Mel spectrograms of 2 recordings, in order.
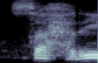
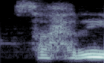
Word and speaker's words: সাহরি: খাওয়া হয় যে খাবারকে সাহরি বলে সাহরুন শব্দের অর্থ হলো ভোরের খাবার শেষ রাত্রের খাবার সাহরি শব্দের উচ্চারণটা হলো সিনের উপরে জবর দিয়ে হা করে সাকিন সাহরি আমাদের দেশে প্রচলন আছে সেহেরি অথবা সেহেরি যাই হোক সেহরি শব্দের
